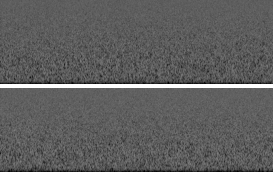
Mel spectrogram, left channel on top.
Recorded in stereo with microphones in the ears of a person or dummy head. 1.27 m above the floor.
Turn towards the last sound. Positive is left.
No sound to turn to.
